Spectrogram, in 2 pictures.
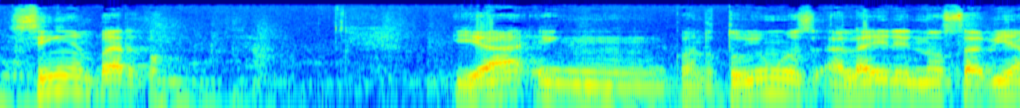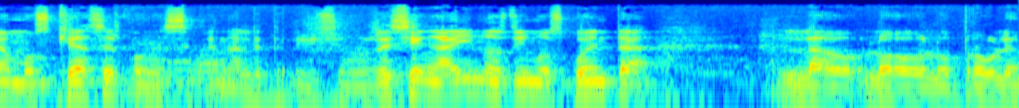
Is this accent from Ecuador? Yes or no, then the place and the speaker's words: yes; Ecuador; del Estado Plurinacional del Ecuador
